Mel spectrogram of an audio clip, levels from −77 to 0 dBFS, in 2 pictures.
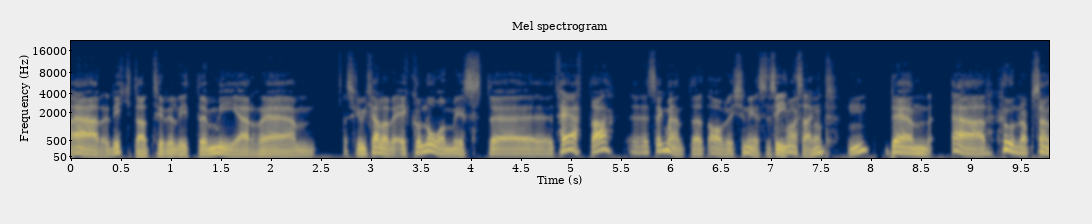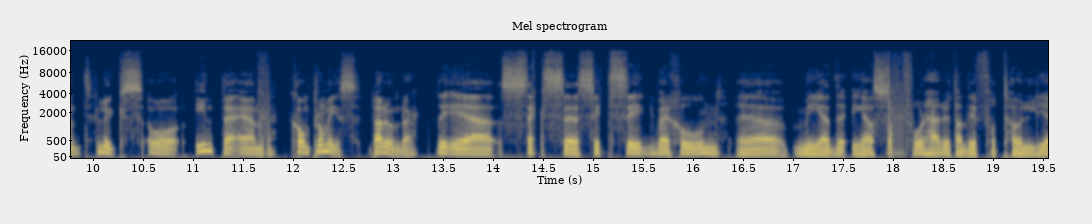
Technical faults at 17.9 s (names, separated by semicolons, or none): intermittent contact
